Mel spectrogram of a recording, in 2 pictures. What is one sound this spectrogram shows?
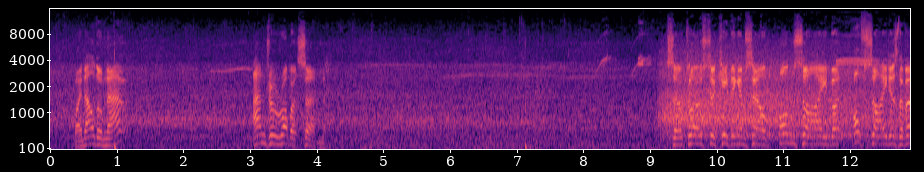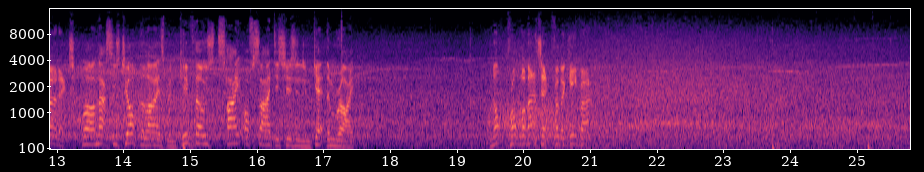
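A large stadium crowd murmurs and cheers steadily in the background.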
